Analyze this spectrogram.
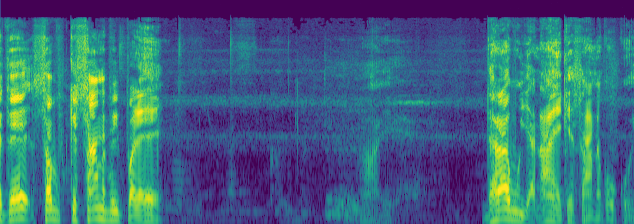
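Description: An elderly man speaks loudly and with feeling into a microphone, close up.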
